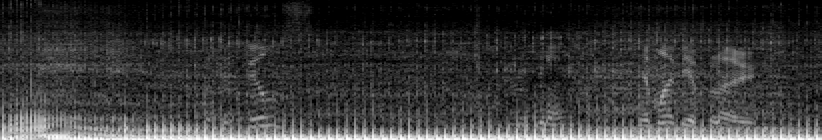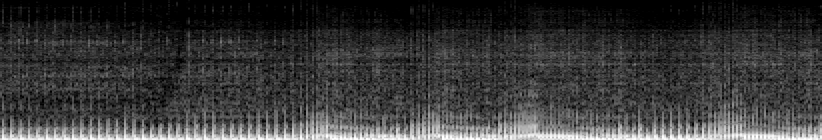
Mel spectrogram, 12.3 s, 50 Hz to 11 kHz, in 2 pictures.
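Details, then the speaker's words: Neglected Yamaha YZF-R 125 being recommissioned, single cylinder idling: sharp puffing chuff at each firing; sounds good but definitely a blow from the end can, exhaust leak at the silencer. "Well, she sounds good, but definitely a blow from that end can."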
